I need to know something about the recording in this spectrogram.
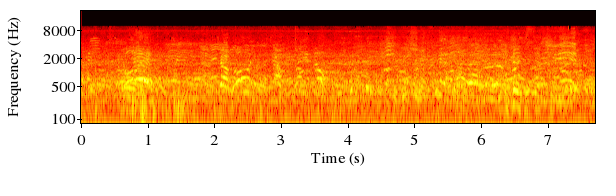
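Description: A crowd of men and women chatters and shouts nearby outdoors.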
